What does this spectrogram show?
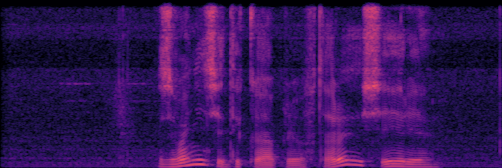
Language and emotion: Russian, sad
